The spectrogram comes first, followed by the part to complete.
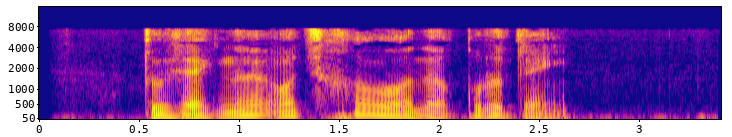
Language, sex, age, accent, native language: Uzbek, male, 18-24, Navoiy, Uzbek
